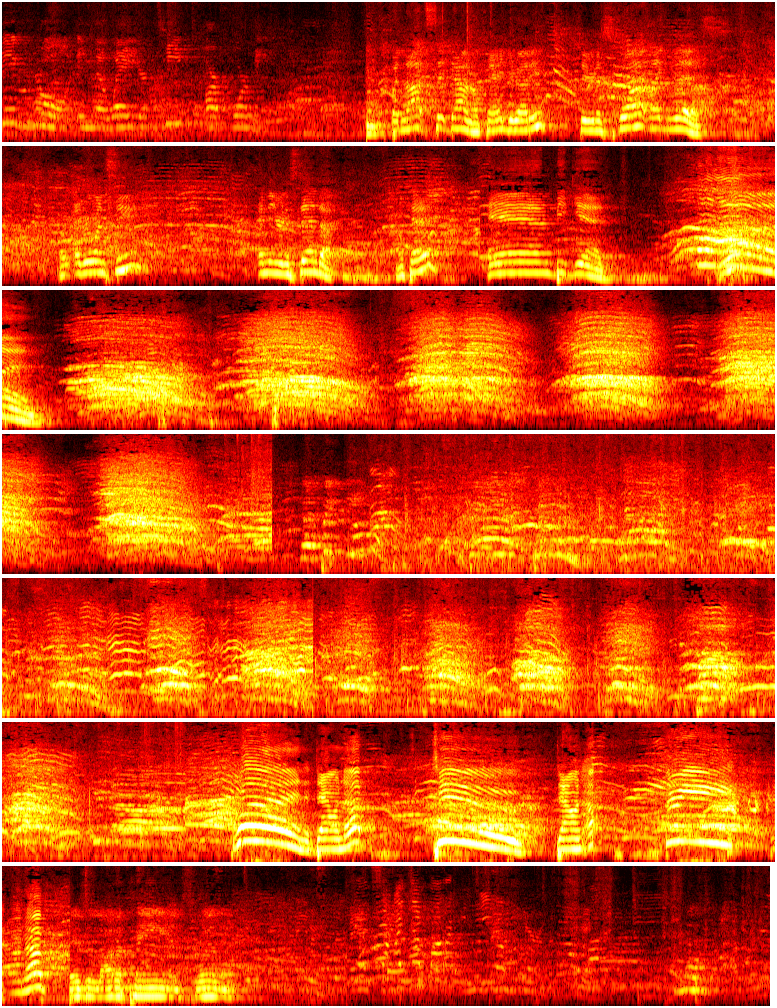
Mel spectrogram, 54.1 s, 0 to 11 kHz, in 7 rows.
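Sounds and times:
children shouting and cheering: 3.6 - 10.4, 14.3 - 54.0
children calling in unison: 14.4 - 25.9, 26.8 - 41.5, 42.3 - 47.1.

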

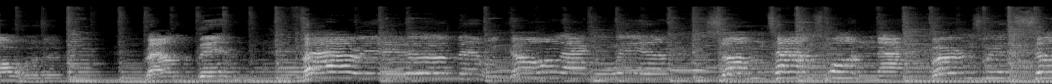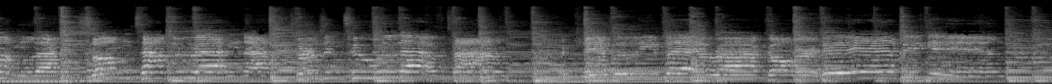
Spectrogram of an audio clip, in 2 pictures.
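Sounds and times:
acoustic guitar strumming: 0.0 - 21.0
man singing: 0.0 - 21.0.

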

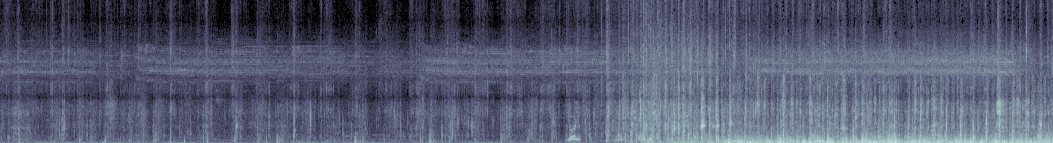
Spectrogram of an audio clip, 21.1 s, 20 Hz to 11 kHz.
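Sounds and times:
footsteps on dirt road: 0.0 - 21.0.

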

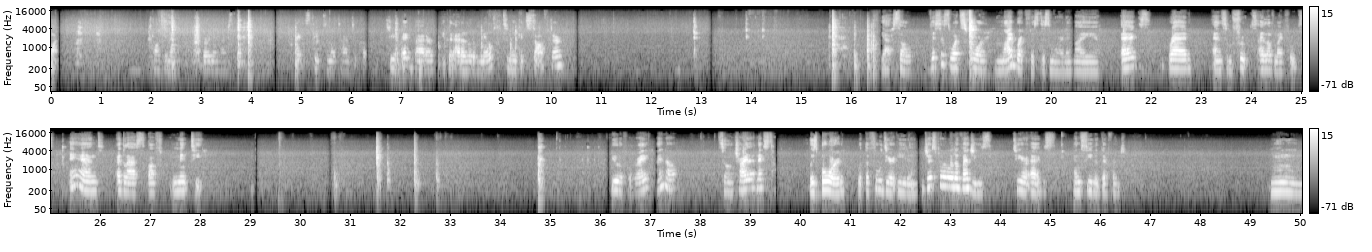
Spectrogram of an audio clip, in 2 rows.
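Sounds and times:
eggs sizzling in a frying pan: 0.0 - 49.6
faint steady hiss: 0.0 - 50.0.

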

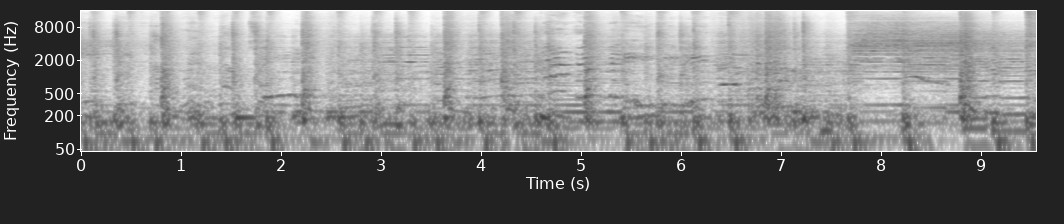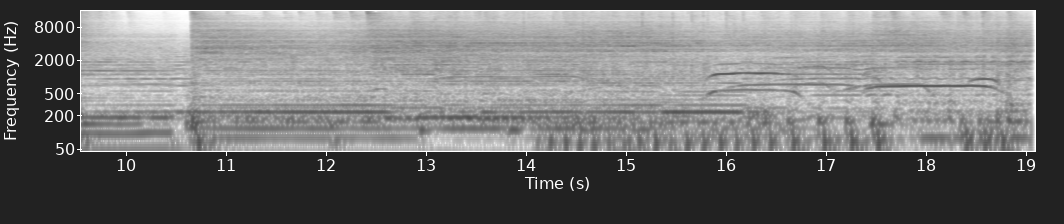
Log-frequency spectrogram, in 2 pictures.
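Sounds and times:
drum kit: 0.0 - 19.0
electric bass: 0.0 - 19.0
electric guitar: 0.0 - 19.0.

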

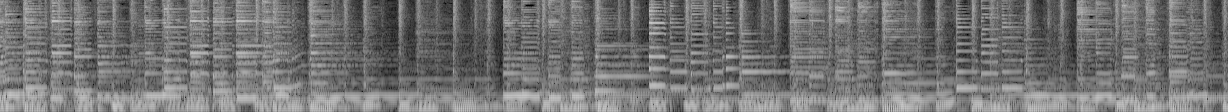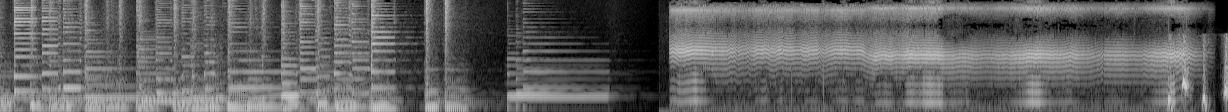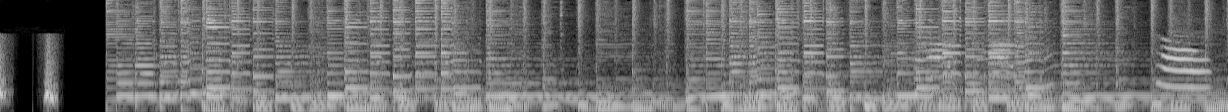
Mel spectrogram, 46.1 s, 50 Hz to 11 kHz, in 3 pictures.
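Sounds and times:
acoustic guitar music: 0.0 - 23.1, 32.0 - 46.0
flying insect buzzing: 23.7 - 30.5, 42.1 - 44.0
cat meowing: 42.2 - 43.9, 45.2 - 46.0.

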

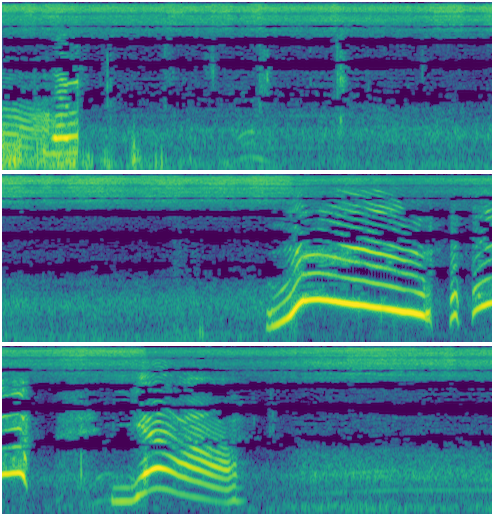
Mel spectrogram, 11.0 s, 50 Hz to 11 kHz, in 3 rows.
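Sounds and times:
steady high hiss: 0.0 - 11.0
person whooping: 5.7 - 7.6.

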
